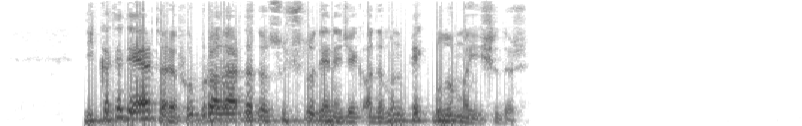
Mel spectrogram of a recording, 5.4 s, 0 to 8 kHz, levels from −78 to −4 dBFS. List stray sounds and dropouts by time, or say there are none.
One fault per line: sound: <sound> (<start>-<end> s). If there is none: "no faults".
no faults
